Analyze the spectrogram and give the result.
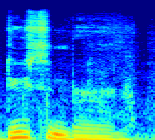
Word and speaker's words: Duesenberg: So now we've got to learn more about the Dusen. I always say it wrong. Duesenberg. The Duesenberg.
